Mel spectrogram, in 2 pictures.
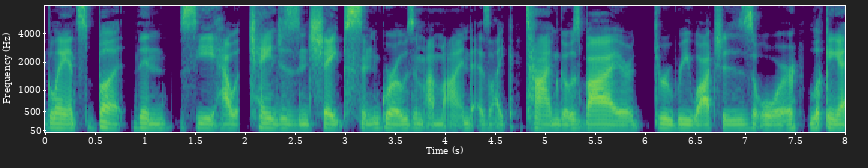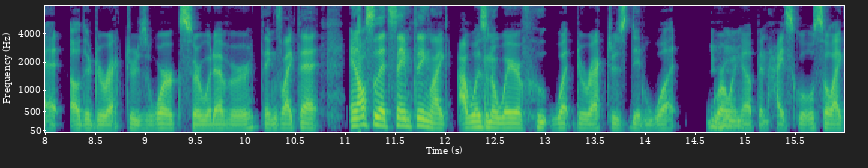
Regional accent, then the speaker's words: Midwest, United States; just had a very different like culture, like art culture upbringing than I did, because I grew up in the Midwest.

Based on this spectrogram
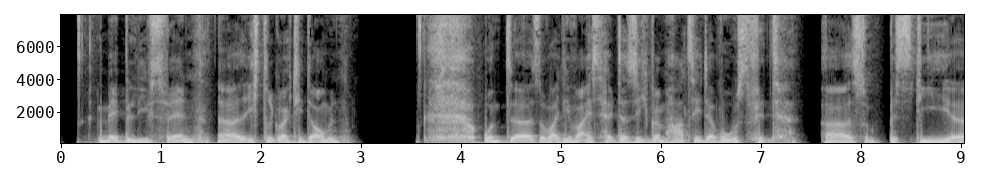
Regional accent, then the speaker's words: Bavaria, Germany; born there; ich bin ja gebürtiger Allgäuer, wo ich echt super stolz drauf bin.

